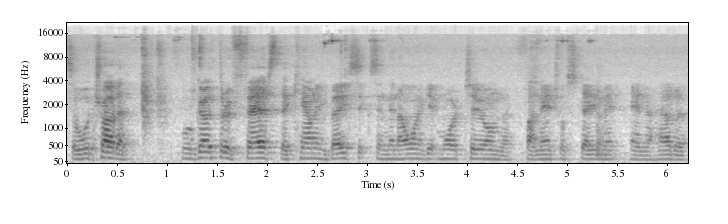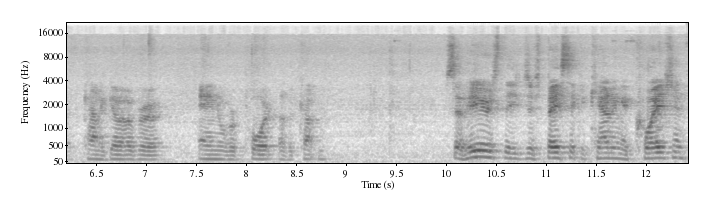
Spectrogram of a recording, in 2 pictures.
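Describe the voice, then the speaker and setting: A man's somewhat breathy, medium-pitched voice with a Southern US accent, fairly quick and flatly monotone, with audible room echo. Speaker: student presenter. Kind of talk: lecture-style presentation.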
